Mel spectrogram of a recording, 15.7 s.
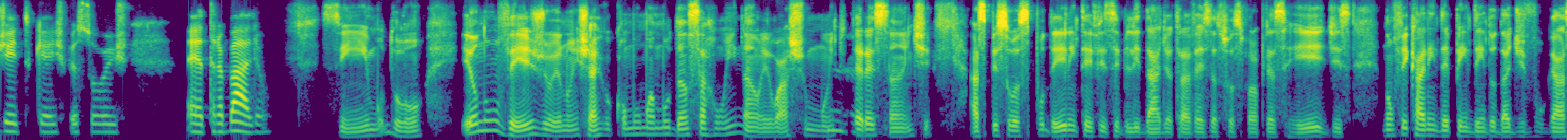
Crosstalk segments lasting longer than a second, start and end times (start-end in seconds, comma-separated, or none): none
